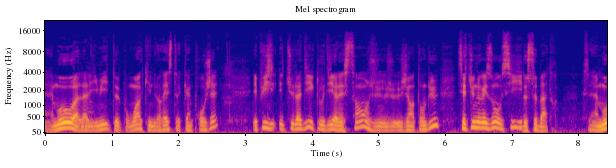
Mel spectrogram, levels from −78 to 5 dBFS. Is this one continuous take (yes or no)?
no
